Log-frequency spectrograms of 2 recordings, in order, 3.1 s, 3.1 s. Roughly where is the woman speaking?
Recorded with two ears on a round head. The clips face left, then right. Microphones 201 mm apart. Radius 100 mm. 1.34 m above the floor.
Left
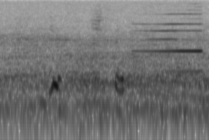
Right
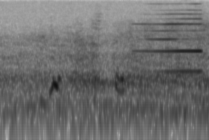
Centre.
